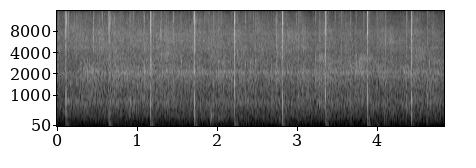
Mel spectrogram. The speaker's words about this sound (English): But this was just wonderful and well done. Let's give them all of them another applause.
